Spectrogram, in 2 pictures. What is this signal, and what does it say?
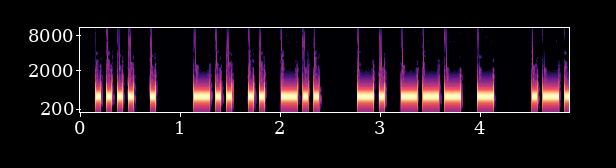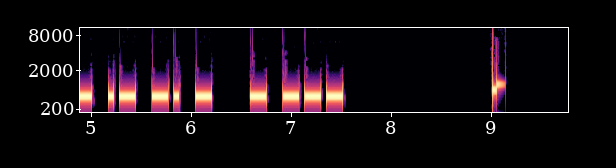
Morse code, heard as a keyed tone, about 22 wpm, 700 Hz. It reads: HE DID NOT WANT TO
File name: practice / 22wpm / Build A Phrase - 5-Word Phrases - 22wpm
